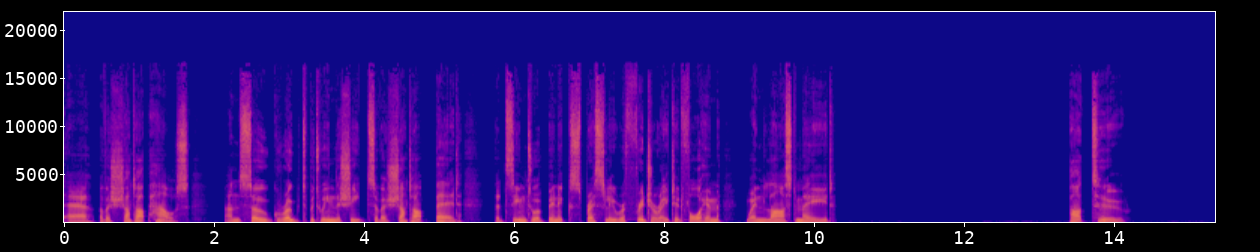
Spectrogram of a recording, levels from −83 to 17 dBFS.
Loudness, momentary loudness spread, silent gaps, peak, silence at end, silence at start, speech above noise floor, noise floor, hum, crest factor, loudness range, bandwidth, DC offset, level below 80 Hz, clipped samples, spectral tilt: -24 LUFS; 10 LU; 11.21-12.16 s; -6 dBFS; 1.25 s; 0 s; 59 dB; -84 dBFS; none; 20 dB; 6 LU; 17 kHz; under 0.1%; -54 dBFS; under 0.1%; -4 dB/octave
